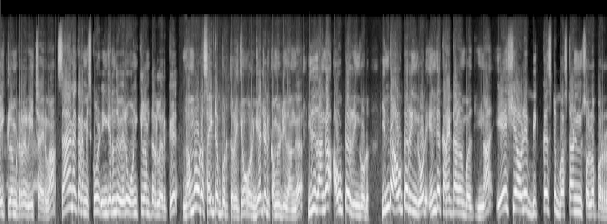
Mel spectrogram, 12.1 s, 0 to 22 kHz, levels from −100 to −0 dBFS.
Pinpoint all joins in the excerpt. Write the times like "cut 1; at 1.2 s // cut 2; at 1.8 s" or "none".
cut 1; at 1.2 s // cut 2; at 3.6 s // cut 3; at 6.1 s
